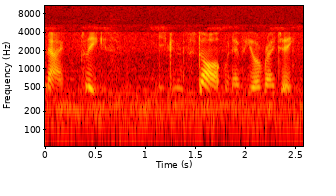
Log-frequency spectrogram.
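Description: A woman acting in an audio drama as a calm, encouraging therapist, heard on an old cassette recording. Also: very deep voice, fairly quick. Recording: noisy old cassette tape.

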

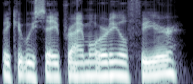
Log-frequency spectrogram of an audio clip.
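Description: Podcast guy rambling along, heavy vocal fry, super dry sound, keeps restarting himself. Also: a little high, level tone, normal speed, dark tone, no room sound. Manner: rambling, full of restarts and self-interruptions; acts out imagined dialogues. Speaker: podcast host. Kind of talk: rambling comic monologue.

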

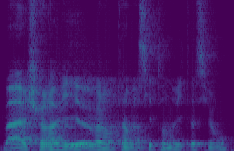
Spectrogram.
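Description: A man's voice: on the low side, flat delivery, quick pace, a bit bright, roomy sound. A man in his thirties from southern France, a lawyer speaking as an interview guest, hesitant with many fillers and restarts. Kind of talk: conversational interview.

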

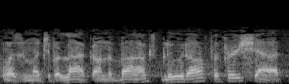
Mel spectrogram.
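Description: A man's voice: on the low side, lively intonation, a little fast, lightly acted. An American actor playing a cool, mocking stagecoach robber who drawls his taunts in a radio Western. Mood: smug. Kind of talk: radio Western drama acting. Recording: dull, noisy vintage radio broadcast.

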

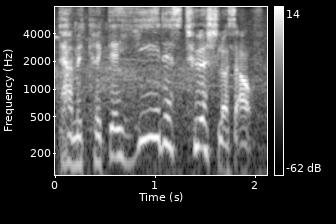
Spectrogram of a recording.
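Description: An actor playing a bold, excitable young boy in an audio drama. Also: medium pitch, normal speed, a little hiss or hum, natural voice. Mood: cocky. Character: Johnny, bold adventurous young boy, whispering bravado. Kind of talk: German audio drama acting.

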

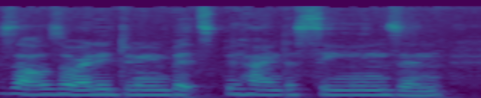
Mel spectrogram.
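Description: A woman's voice: sits low, flat delivery, quick pace, warm tone. A young woman chatting as a podcast guest. She is bubbly, laughs often and rambles with plenty of fillers. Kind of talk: casual interview chat.

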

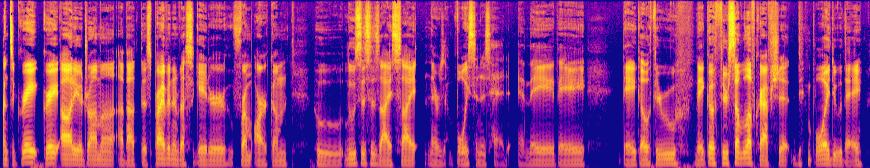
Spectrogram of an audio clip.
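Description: A young adult man hosting a podcast solo, chatting casually and off the cuff in a giggly, rambling, sweary way with halting false starts. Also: sits low, steady tone, fairly bright tone, clean tone, no echo, clean studio sound. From Mexico or of Mexican family. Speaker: podcast host. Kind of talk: casual unscripted podcast monologue.

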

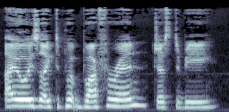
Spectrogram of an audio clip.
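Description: A woman's voice: medium pitch, steady tone, fairly quick. A woman talking casually and enthusiastically as a guest in an interview, in a chatty way. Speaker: guest, writer and audio drama producer.

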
